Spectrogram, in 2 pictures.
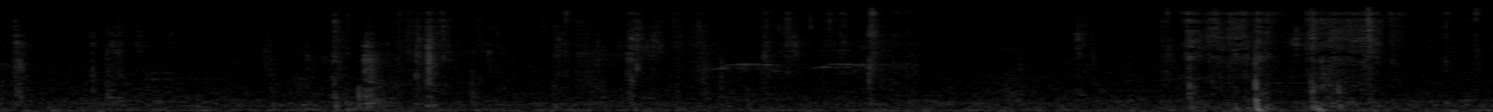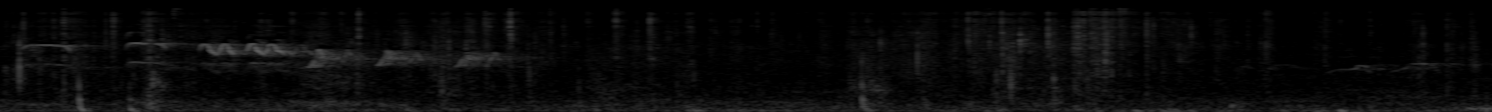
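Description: Faint scuffling and scattered clicks of dogs' paws on gravel and dirt. About eight seconds in comes a short run of high chirps, the loudest sound here, with a few fainter chirps elsewhere.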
